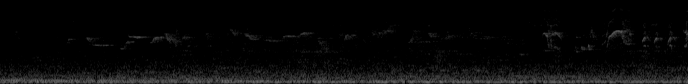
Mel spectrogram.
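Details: An Oriental magpie-robin (Copsychus saularis) gives its wake-up song of short, varied whistled phrases with rising and falling notes, fairly faint against a steady low background rumble.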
